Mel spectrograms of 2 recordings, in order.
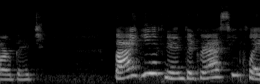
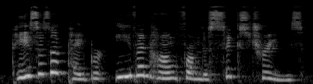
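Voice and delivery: plain reading voice

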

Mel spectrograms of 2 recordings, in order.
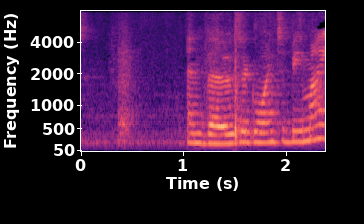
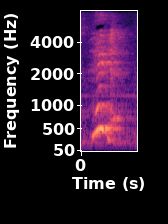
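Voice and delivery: high squeaky hiccup; 13 semitones higher, 3 dB louder than usual. Acted. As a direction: hiccup sound. Piglet hiccups in story.

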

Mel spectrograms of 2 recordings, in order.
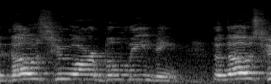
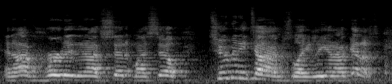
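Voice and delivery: ordinary talk

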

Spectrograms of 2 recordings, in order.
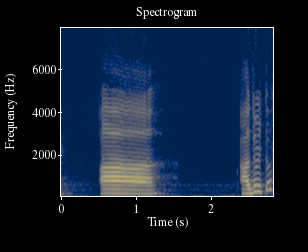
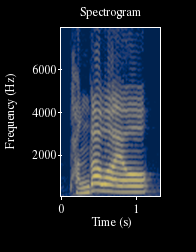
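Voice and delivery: normal talking voice

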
